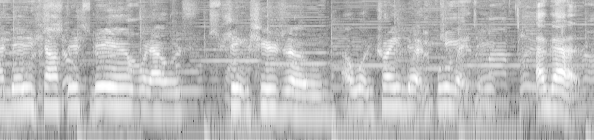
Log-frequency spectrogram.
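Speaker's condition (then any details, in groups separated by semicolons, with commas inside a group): Cerebral palsy; from birth, several leg operations, muscle tone affected; diagnosed at age 1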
